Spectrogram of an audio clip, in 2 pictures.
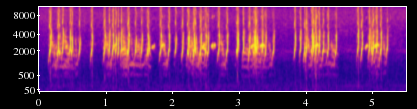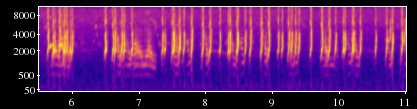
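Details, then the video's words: Quail calling in daytime, a recording used to lure quail: loud, fast bursts of sharp high chirps and squawks in dense clusters, with short pauses between bursts. "Batir ki awaz Quail sound for day part 2( دن کے بھلانے کے لئے)"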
